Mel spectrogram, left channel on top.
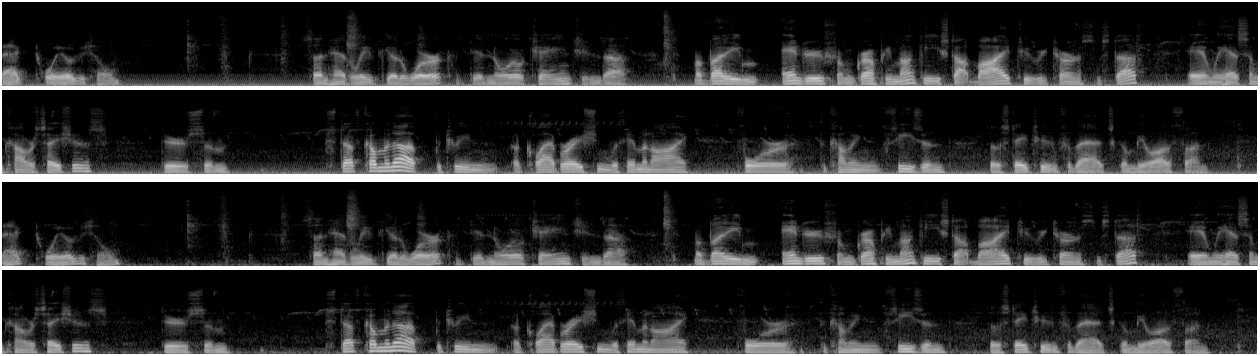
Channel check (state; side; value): noise; left; hum, 18 dB below the sound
